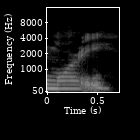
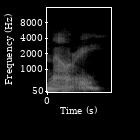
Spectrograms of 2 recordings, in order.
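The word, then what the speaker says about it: Māori: Yeah, and I actually mispronounced, uh, Maori. Yeah. I did Maori. It is Maori. Maori? Ma. Ma? Mhm.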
